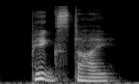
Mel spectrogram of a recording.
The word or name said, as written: pigsty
